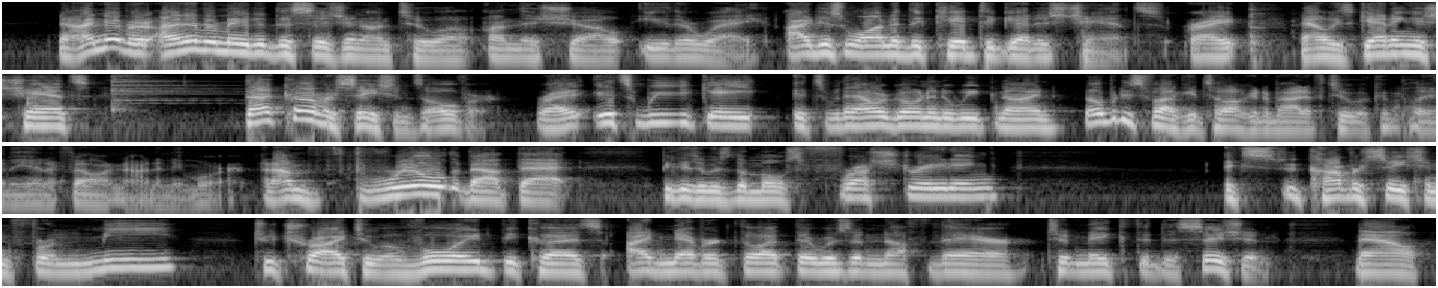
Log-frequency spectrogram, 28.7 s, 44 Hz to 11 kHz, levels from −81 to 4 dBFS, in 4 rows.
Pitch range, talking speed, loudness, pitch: 130-170 Hz, 185 wpm, -15 LUFS, 145 Hz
